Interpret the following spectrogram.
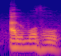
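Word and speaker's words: وُضوء: have clarified regarding for the word al-Wudu that can be pronounced two ways, with waw, with al-Wudu, with ad-Dhamma or with fatha.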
